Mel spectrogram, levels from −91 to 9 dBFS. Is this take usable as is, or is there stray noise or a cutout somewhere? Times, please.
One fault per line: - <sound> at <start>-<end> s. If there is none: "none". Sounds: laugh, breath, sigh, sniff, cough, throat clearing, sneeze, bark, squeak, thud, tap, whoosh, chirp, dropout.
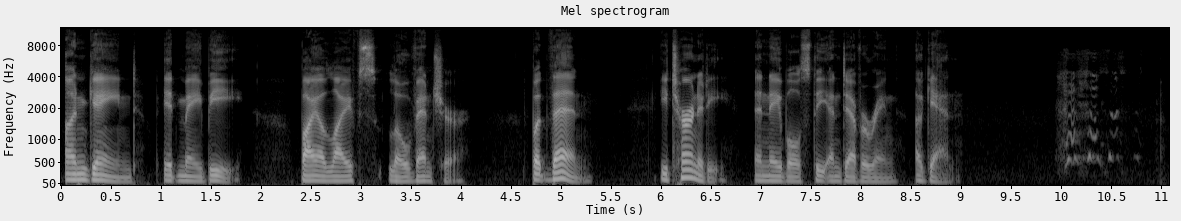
- laugh at 9.9-10.8 s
